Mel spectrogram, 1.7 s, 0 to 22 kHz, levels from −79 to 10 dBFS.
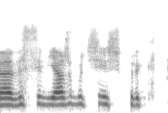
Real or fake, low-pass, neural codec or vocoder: real; 9.9 kHz; none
